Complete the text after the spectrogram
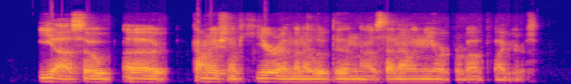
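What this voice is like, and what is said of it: Slight Ukrainian accent. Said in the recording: “if you notice an accent in my voice, that's Odessa, Ukraine”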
